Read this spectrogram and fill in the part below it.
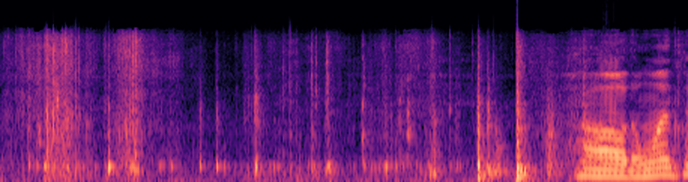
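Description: A cardboard box is slid and tapped on a mat.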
